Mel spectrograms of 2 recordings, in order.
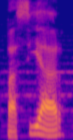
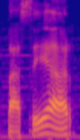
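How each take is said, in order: First: The vowel before the final 'ar' sounds like i. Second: The vowel before the final 'ar' sounds like e. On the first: The speaker calls it wrong. "cambio de la vocal e por i" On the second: The speaker calls it right. "la correcta pronunciación debe ser"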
